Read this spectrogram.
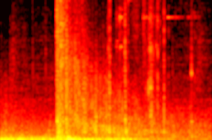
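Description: A rifle shot rings out loudly with a trailing echo.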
